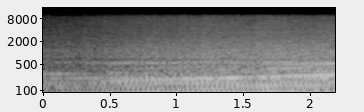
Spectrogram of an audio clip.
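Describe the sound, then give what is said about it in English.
Engine of a red car with black stripes speeding along a seafront in Baja, Mexico, kicking up dust; a steady motor drone that grows louder and climbs in pitch. “A red car with black stripes speeds along the seafront, kicking up dust.”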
